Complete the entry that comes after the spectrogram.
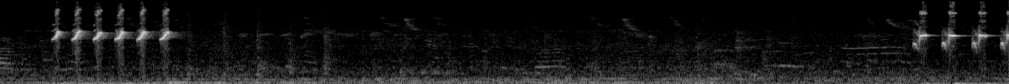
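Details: Bar-winged prinia (prenjak lumut) calling to challenge a rival, as lure and tutor audio for cage birds: six rapid, piercing chirps, a long quiet stretch with faint background murmur, then a short final burst.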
